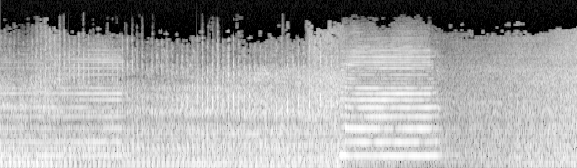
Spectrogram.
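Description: A diesel locomotive engine rumbles steadily as a train approaches.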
